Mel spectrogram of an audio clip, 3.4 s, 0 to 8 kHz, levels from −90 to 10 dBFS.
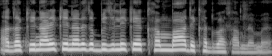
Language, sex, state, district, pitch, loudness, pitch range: Bhojpuri, female, Uttar Pradesh, Deoria, 235 Hz, -13 LUFS, 195-255 Hz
